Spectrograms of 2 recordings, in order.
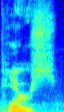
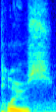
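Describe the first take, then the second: First: The name is said with an R sound. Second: The name is said without an R sound. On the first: The speaker calls it right. "pronounced the R in your name" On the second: The speaker calls it wrong. "always said Plus"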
